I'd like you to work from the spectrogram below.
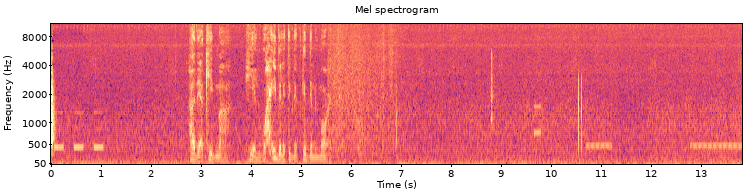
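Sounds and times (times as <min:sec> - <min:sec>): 
mobile phone ringing with electronic beeps: 0:00.0 - 0:01.1, 0:10.6 - 0:11.2, 0:12.8 - 0:13.8
constant rumbling noise: 0:00.0 - 0:13.8
speech: 0:02.8 - 0:05.9.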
